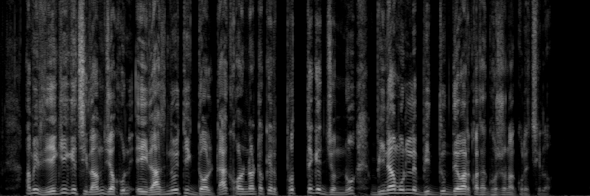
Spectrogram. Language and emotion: Bengali, angry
